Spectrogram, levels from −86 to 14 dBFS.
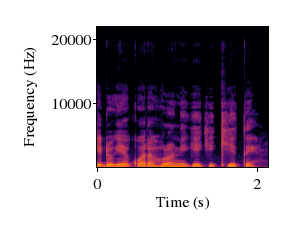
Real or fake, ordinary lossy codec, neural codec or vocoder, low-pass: real; none; none; 19.8 kHz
